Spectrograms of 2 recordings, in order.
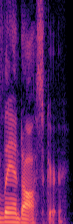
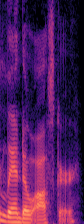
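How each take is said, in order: First: The final O of Lando is dropped before Oscar. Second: Both names are said in full, O sounded twice. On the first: The speaker calls it wrong. "or Land or Land Oscar" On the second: The speaker calls it right. "I say Lando Oscar"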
